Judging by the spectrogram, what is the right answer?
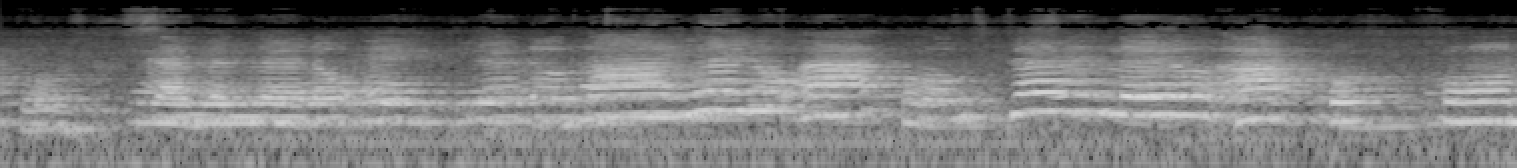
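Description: A group of young children singing together with a woman, a counting song about little apples, in short phrases.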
